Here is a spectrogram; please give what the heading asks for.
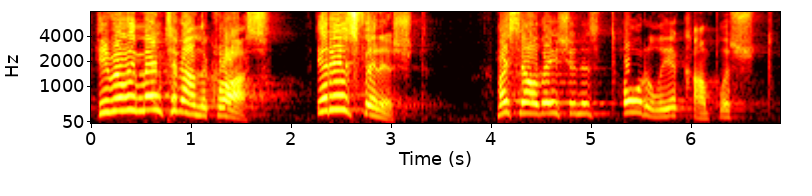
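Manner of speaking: fervent voice of faith; joyful declaration. Acted. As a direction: proclaim it as faith's triumphant shout. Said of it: "and says".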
